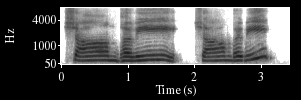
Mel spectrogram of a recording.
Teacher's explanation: షా తర్వాత అనుస్వారం ఉంది, తర్వాత భా ఉంది కాబట్టి మ అనాలి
